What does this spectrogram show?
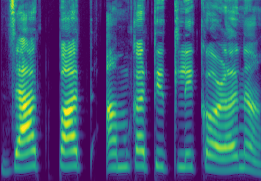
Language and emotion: Goan Konkani, neutral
